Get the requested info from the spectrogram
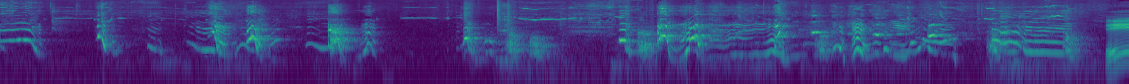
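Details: Samoyed puppies waiting to be fed fish, with their mother to be fed too; high squeaky yelps and whines rising and falling, several overlapping, coming in bursts with short pauses, a woman's voice speaking between them.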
